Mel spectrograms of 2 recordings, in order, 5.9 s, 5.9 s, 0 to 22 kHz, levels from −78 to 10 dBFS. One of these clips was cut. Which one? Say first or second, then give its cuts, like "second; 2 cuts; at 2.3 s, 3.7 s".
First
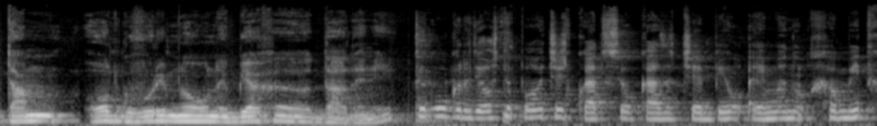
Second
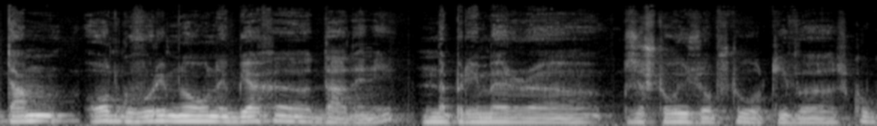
first; 2 cuts; at 2.8 s, 3.8 s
